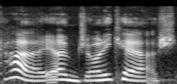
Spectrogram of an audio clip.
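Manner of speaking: slow, easy, laid-back delivery. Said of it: "in the [name] voice".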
